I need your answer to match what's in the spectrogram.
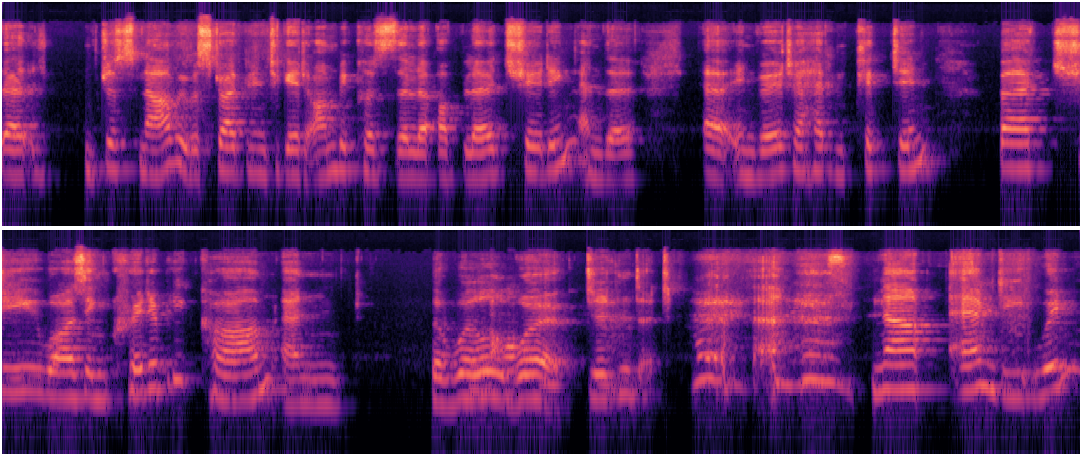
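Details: Adult woman speaking; typical speech.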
